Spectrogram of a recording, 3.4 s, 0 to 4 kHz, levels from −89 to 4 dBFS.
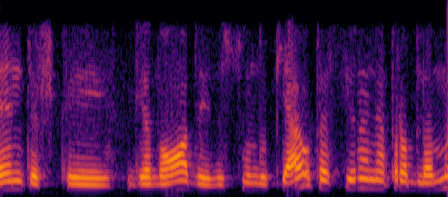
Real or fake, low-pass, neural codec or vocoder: real; 3.6 kHz; none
